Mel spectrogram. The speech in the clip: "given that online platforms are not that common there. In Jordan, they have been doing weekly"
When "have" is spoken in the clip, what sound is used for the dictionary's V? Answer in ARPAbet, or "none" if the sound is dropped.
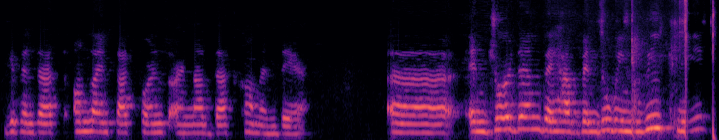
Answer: V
